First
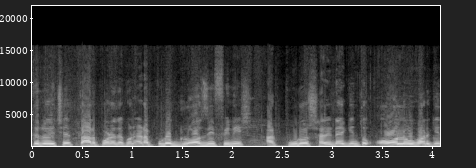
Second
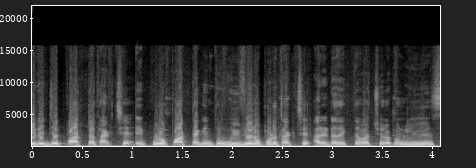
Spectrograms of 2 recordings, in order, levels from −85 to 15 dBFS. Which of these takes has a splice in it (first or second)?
second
